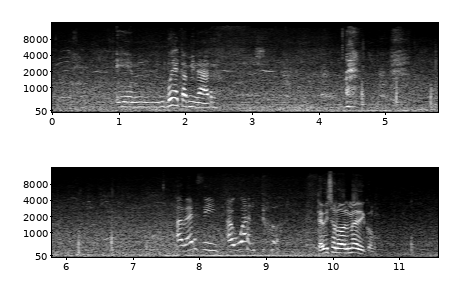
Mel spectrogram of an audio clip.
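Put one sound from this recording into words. A young man speaks quietly up close.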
